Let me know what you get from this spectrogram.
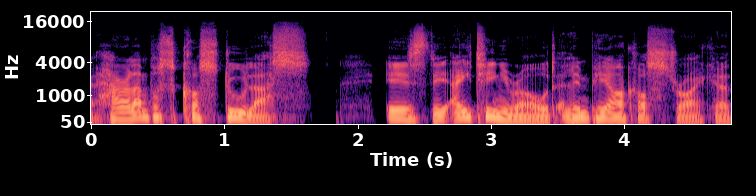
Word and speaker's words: Kostoulas: So the thing I got wrong was apparently it's a silent C at the beginning of our new 18-year-old wonder kid. Right, so... Haralampos Kostoulas.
